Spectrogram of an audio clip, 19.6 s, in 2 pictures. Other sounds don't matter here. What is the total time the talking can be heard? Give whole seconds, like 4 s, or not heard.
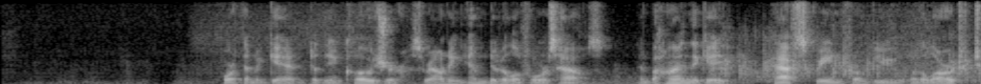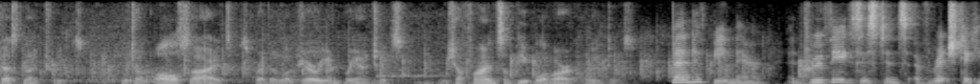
17 s.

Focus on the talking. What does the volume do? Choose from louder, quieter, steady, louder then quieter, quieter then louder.
steady.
